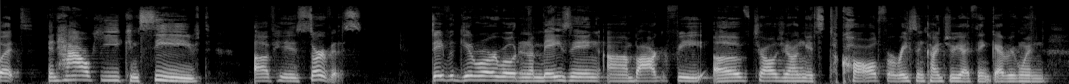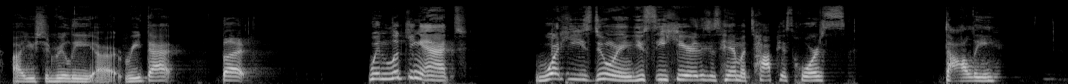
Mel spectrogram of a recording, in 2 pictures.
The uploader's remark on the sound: This lecture was hosted by Akron University in Ohio.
